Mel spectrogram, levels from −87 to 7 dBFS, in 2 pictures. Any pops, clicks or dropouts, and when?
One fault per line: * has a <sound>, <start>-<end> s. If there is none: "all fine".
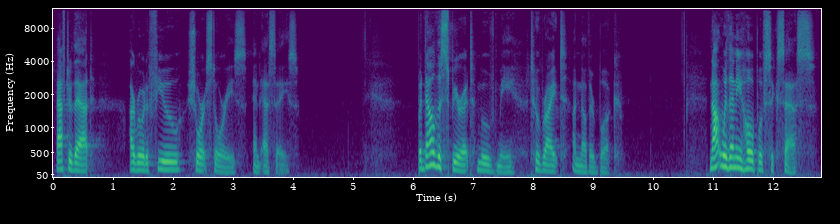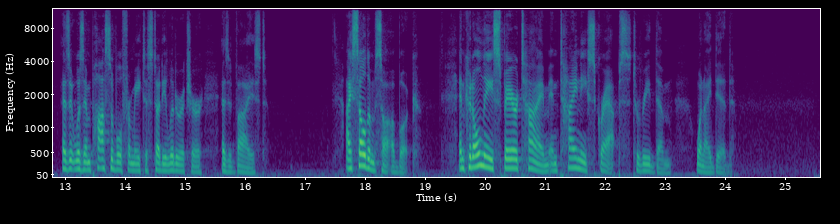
all fine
